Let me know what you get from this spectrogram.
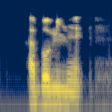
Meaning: third-person singular imperfect indicative of abominer
- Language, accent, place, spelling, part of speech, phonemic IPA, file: French, France, Lyon, abominait, verb, /a.bɔ.mi.nɛ/, LL-Q150 (fra)-abominait.wav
